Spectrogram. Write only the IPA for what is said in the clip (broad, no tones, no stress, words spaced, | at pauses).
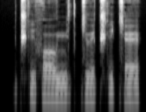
t͡ʃʼifɔːo̯mʲɛtcɨe̯ t͡ʃʼicʰɛ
